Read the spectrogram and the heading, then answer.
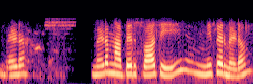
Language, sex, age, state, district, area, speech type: Telugu, female, 18-30, Telangana, Khammam, urban, conversation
